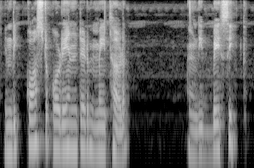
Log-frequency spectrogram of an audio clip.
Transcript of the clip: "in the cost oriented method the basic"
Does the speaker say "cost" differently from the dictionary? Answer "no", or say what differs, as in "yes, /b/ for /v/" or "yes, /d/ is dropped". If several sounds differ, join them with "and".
no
